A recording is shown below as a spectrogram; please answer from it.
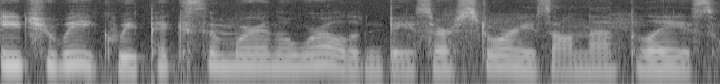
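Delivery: soft, sultry podcast-host narration voice. Podcast host introducing the show to listeners, sultry voice. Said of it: "Why am I talking like this?".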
